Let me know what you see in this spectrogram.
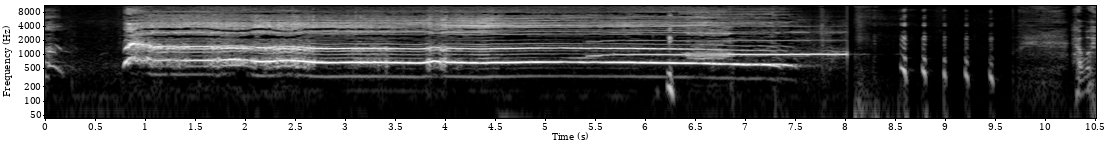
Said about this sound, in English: but especially the damn howling.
